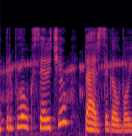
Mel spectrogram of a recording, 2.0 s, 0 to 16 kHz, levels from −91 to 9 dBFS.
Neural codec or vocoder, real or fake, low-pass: none; real; 7.2 kHz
